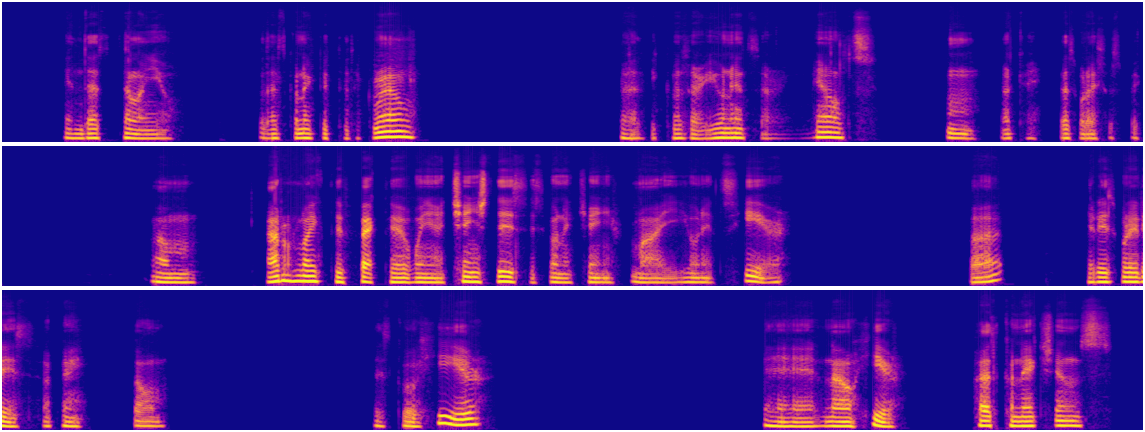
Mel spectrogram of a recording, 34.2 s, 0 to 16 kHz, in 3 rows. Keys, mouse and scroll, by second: 4.9 click, 5.9 click, 7.9 click, 26.0 click, 26.1 click, 31.2 click.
